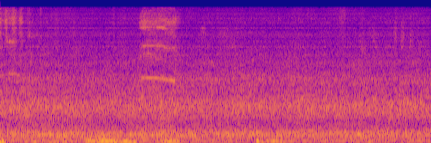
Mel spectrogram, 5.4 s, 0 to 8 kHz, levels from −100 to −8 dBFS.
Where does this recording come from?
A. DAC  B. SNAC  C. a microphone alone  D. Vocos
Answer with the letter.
A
